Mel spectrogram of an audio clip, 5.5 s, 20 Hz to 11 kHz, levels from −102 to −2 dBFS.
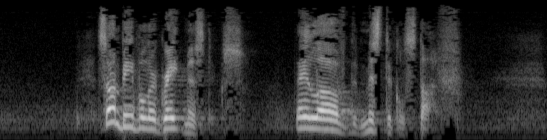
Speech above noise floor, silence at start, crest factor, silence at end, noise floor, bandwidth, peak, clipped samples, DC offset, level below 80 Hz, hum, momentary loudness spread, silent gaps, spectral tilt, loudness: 41 dB; 1 s; 20 dB; 0.9 s; -72 dBFS; 10 kHz; -12 dBFS; under 0.1%; under 0.1%; -88 dBFS; none; 19 LU; none; -3 dB/octave; -30 LUFS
